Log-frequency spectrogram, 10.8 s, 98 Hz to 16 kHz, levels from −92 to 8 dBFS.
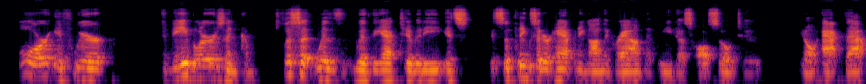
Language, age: English, 50-69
